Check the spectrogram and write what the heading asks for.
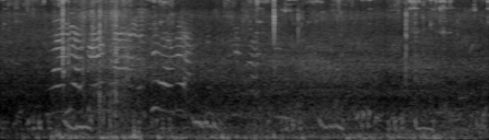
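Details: Pigeons kept in a village in Maharashtra, India; low repeated throaty coos rolling on through the clip, with higher chirping birds and a man talking over them.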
